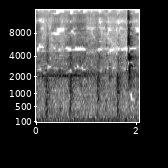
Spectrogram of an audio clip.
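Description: A person chewing a mouthful of food with the mouth open, close to the microphone: a string of sharp wet smacks and clicks, a few each second.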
